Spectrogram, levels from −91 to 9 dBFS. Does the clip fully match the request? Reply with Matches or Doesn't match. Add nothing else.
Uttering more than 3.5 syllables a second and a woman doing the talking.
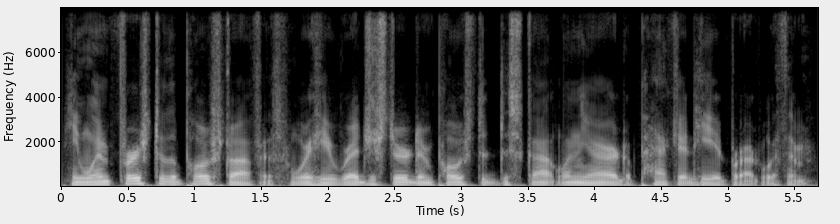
Doesn't match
